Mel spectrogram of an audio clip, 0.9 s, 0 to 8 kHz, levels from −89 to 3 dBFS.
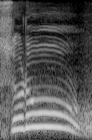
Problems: background sounds at intervals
